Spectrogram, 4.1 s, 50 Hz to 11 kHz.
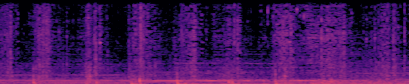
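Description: Horse hooves clip-clop at a steady walking pace in The Witcher 3, a run of sharp, evenly spaced knocks over a constant game ambience with low background rumble.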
